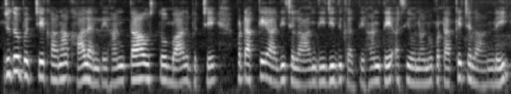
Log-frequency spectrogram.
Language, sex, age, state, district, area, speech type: Punjabi, female, 45-60, Punjab, Pathankot, rural, spontaneous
